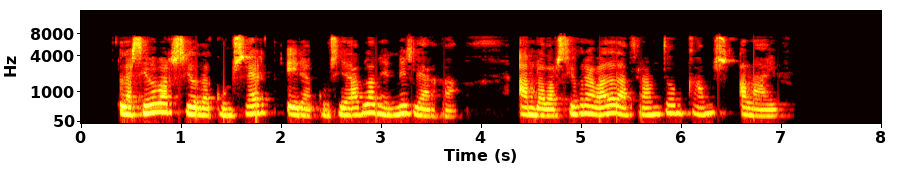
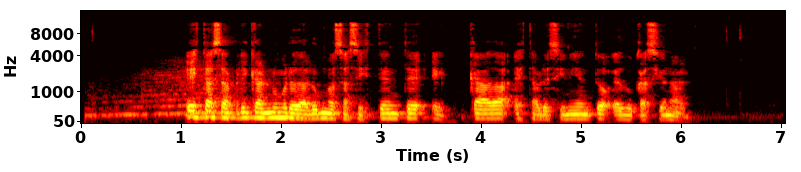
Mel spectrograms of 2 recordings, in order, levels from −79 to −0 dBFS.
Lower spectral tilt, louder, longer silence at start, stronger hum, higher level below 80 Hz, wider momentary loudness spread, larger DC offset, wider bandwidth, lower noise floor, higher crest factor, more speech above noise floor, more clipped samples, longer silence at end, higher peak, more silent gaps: second, -3 dB/octave vs -5.5 dB/octave; first, -16 LUFS vs -24 LUFS; first, 0.4 s vs 0.05 s; neither; about the same, -54 dBFS vs -56 dBFS; second, 11 LU vs 18 LU; neither; second, 8.2 kHz vs 11.5 kHz; first, under -90 dBFS vs -62 dBFS; about the same, 16 dB vs 18 dB; first, over 73 dB vs 39 dB; neither; about the same, 1 s vs 0.95 s; first, 0 dBFS vs -8 dBFS; neither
